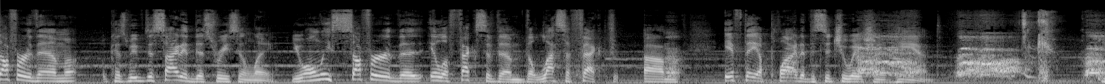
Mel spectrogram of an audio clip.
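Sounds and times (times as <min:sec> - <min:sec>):
speech: 0:00.0 - 0:09.4
dog barking: 0:06.6 - 0:06.9, 0:08.6 - 0:11.0.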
